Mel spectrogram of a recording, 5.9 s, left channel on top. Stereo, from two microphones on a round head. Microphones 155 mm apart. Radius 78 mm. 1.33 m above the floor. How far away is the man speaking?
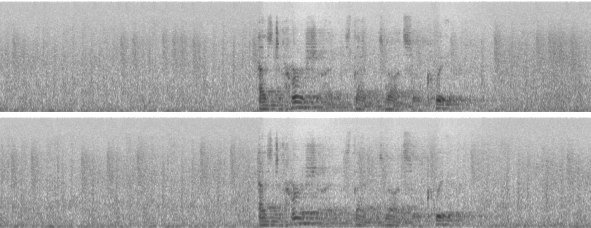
About 4.5 m.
